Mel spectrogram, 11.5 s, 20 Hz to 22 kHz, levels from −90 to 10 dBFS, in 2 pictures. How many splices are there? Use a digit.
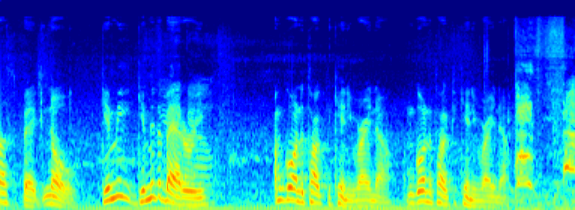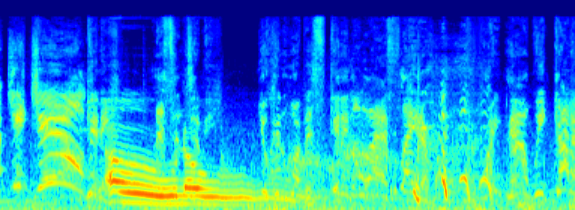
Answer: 1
